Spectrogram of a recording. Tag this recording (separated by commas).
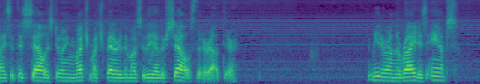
Speech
